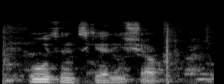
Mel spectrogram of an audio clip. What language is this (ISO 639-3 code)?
kab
